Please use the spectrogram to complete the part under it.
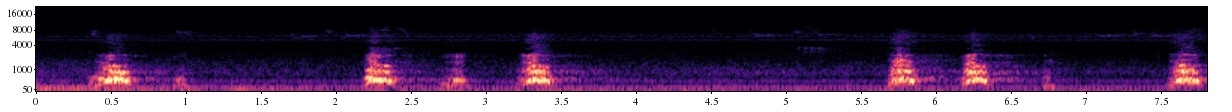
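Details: Basset hound named Fred, filmed across several visits with a deer companion, gives about eight gruff barks in irregular bursts, some doubled, with long pauses between; a faint constant high-pitched hum runs throughout.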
